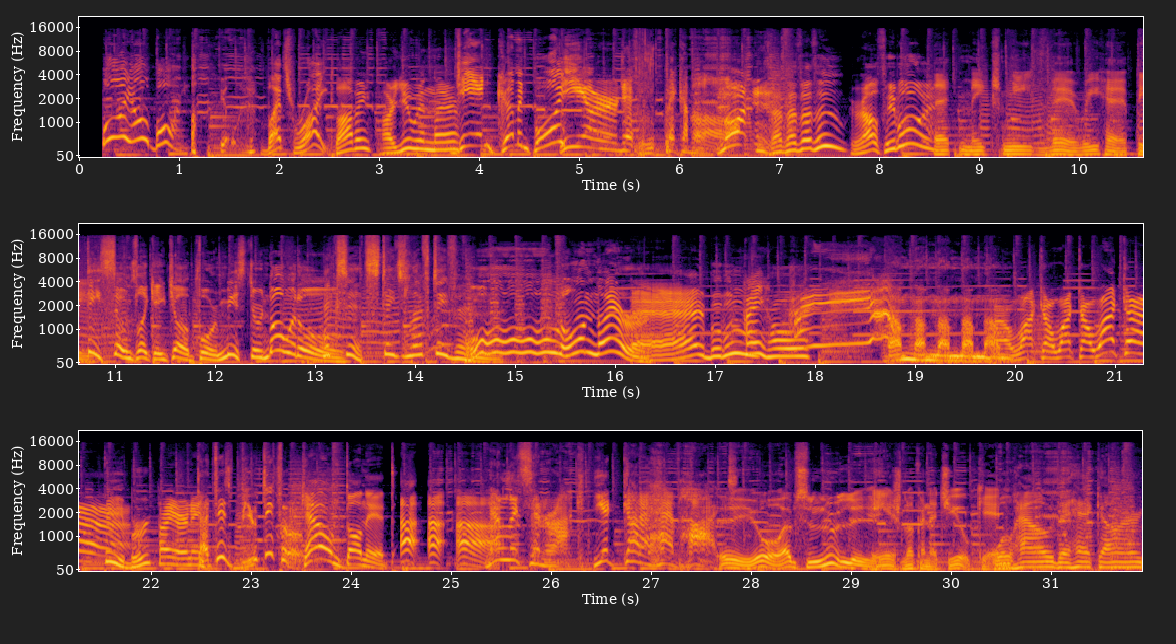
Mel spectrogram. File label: Character Voices Impersonations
